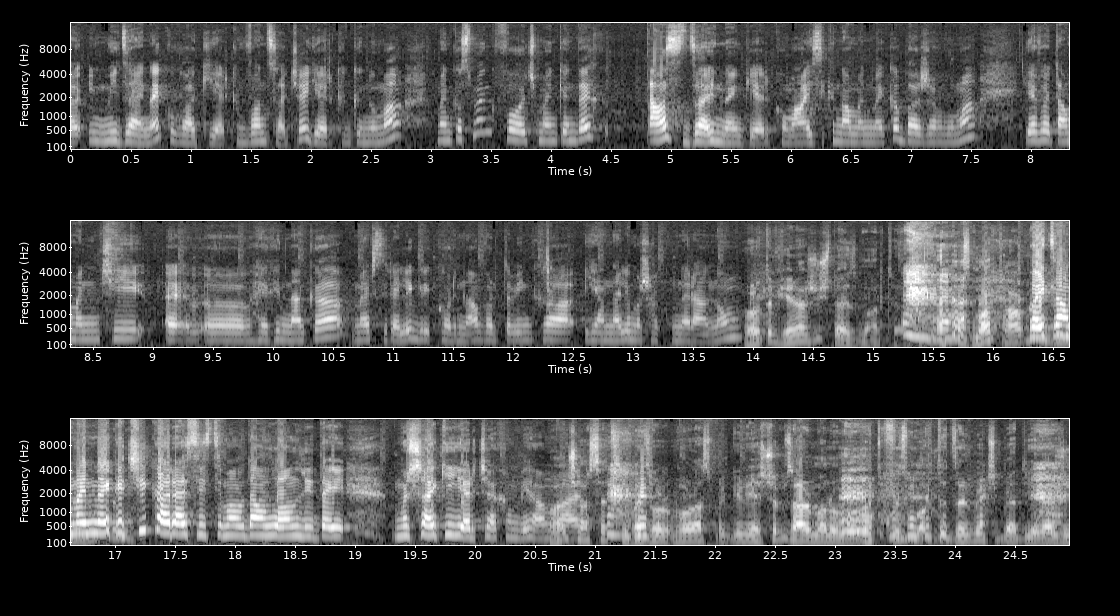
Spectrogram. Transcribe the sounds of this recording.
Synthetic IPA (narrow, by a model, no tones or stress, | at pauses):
mid͡zɑjnɛkʰuʁɑkijɛɾkʰənvɔnt͡sʰɑt͡ʃʰɛjɛɾkʰəɡənumɑ | mɛŋkʰɑsumɛŋkʰvɔt͡ʃʰmɛŋkɛnd̪ɛʁ | t̪ɑsd͡zɑjnɛŋkʰjɛɾkʰumɑjsiŋkʰənɑmɛnmɛkəbɑʒɑnvumɑ | jɛvɛt̪ɑmɛnint͡ʃʰiɛɦɛʁinɑkəmɛɾsiɾjɑɛliɡɾikʰɔɾnɑvɔɾt̪ɛviŋkʰəhiɑnɛliməʃɑkumnɛɾɑnumvɔɾɔɛt̪ɛvjɛɾɑʒiʃt̪ɛɛsmɑ̰ɾt̪ʰə̰ɛsmɑɾt̪ʰəbɑjt͡sʰɑmɛnmɛkət͡ʃʰikɑɾɑsist͡s̪ʰɛmɔvd̪ɑnlɔnlid̪ɛji | məʃɑkijɛɾt͡ʃʰɑχəmbihɑmbɑnɑɾt͡ʃʰɾɑsɛt͡skʰibɑjt͡sʰvɔɾvɔɾɑsmɛkijɛst͡ʃʰɛmzɑɾmɑnumvɔɾɔvɛt̪ɛvɛsmɑɾt̪ʰəd͡zɛɾmɛt͡ʃʰimjɑt̪jɛɾɑʒi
